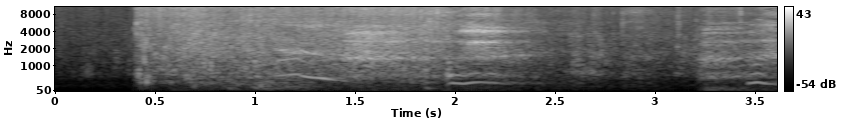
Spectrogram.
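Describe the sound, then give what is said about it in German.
Two swimmers briefly break the surface with a burst of splashing and sloshing water, continuing for a few seconds, with short gasping breaths mixed in after a brief quiet start. “Dort angekommen, tauchen beide kurz auf.”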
